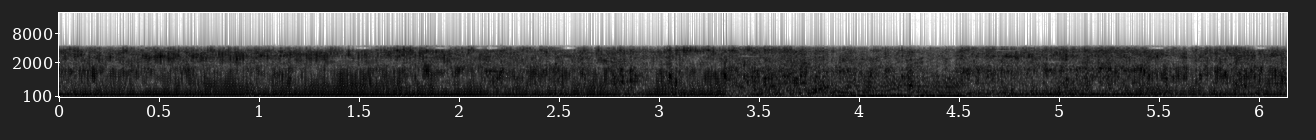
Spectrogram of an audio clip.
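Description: Loud electronic dance music with heavy bass, played over a street DJ sound system. A low note is held through most of it, with a short pitch glide about four seconds in.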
